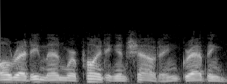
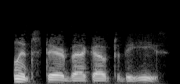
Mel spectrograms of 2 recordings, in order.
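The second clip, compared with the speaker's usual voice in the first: ordinary delivery, nothing marked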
